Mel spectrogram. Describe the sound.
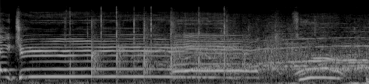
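An audience claps steadily for a few seconds to welcome the guest of an interview, while sustained vocal whoops and cheers rise and fall over the applause, ending with a quick upward-then-down voiced yell.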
